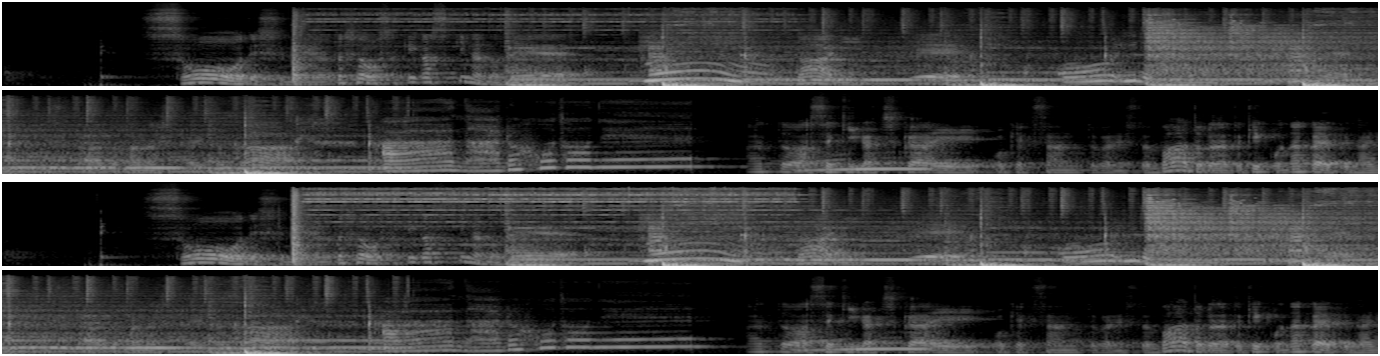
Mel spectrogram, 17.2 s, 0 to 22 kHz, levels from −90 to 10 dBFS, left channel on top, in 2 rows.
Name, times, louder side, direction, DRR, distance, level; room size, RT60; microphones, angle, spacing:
sound 1, 0.6-0.7 1.7-5.5, right 13 dB, 70° right, 0.5 m, -35 dB
voice 1, 0.9-3.6 4.8-6.1 8.1-8.5 8.8-10.5 13.3-17.2, equal, 15° left, 5 dB, 0.9 m, -42 dB
sound 2, 3.1-11.1, right 1 dB, 15° right, 1.3 m, -32 dB
voice 2, 4.0-4.9 6.6-8.0 10.4-13.0 13.6-14.4, left 2 dB, 35° left, 7 dB, 0.5 m, -38 dB
29.0 x 13.0 x 2.2 m, 0.80 s
head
